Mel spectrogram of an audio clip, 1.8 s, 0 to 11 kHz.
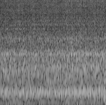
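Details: Used 2021 Yamaha XMax 125 Blue Core Euro 5 scooter engine fitted as a replacement and test-run; smooth, steady idle with even hum and no knocks or rattles; normal idle.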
